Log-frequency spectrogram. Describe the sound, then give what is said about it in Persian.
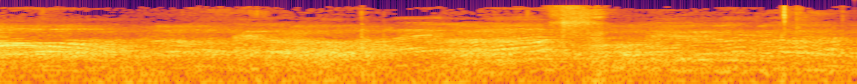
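Many voices at a religious gathering recite salawat together in unison, a loud, continuous, dense chant that holds steady throughout. “صلواتی خط بفرمایید.”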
